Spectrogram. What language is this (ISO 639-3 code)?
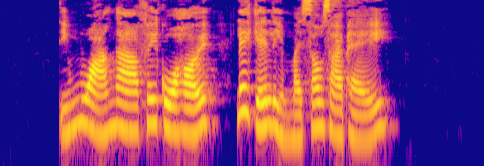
yue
